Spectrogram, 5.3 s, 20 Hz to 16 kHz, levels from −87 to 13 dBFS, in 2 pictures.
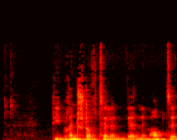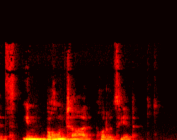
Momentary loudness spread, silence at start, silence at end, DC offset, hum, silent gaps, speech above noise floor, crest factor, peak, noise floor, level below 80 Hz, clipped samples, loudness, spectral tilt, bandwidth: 17 LU; 0.8 s; 0.65 s; under 0.1%; none; none; 44 dB; 16 dB; -6 dBFS; -66 dBFS; -48 dBFS; under 0.1%; -23 LUFS; -8 dB/octave; 11 kHz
